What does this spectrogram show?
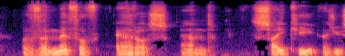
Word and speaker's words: Psyche: the human soul, the psyche. Psyche is how we say it in Greek. The ps is pronounced in Greek as ps. It's ps, ps, it's not s.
